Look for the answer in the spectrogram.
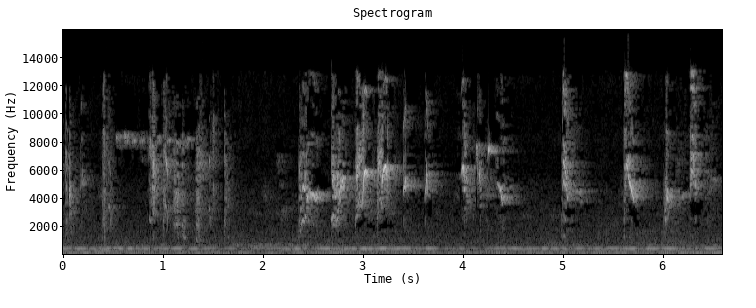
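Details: Olive-backed sunbird (konin) singing a tutor recording for training other birds, in the sharp-shot, long-rolling style: bursts of very high, thin chirps and trills, with a brief sustained whistle early on, over a steady low electrical hum.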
